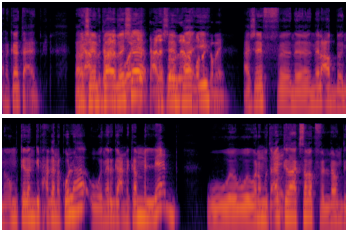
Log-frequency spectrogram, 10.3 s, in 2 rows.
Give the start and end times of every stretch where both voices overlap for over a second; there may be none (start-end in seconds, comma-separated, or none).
1.1-3.2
